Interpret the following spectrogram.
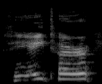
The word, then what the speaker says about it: theater: an extraordinary career in theater as i do it with a three syllables theater and dance for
